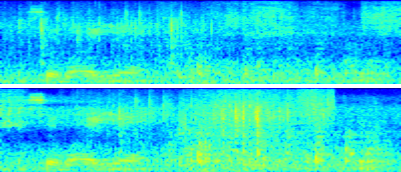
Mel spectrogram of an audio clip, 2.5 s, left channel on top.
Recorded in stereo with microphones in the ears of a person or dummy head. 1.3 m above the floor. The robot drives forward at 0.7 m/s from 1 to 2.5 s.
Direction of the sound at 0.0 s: 25° right (ahead or behind).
